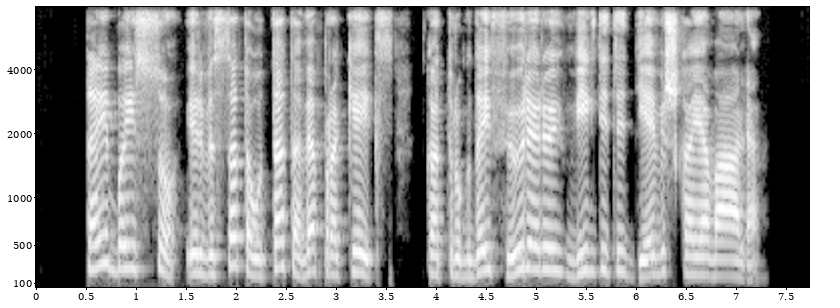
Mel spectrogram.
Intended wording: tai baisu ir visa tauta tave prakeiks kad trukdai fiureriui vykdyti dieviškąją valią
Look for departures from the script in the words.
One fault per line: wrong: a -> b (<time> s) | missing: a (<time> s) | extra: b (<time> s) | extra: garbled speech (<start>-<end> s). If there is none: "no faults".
no faults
